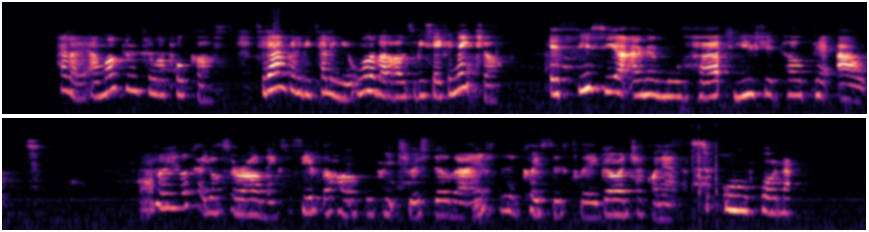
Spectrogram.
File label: Podcast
